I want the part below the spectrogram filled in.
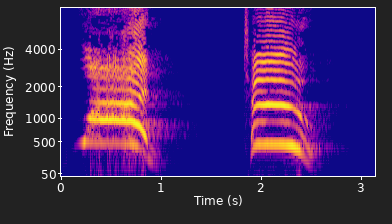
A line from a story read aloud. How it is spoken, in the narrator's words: yell from the sideline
